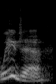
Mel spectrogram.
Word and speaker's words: Ouija: wanted to be called, and it spelled out Ouija, or that's how you pronounce it.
